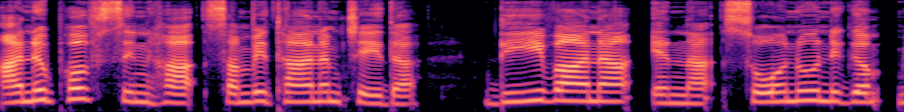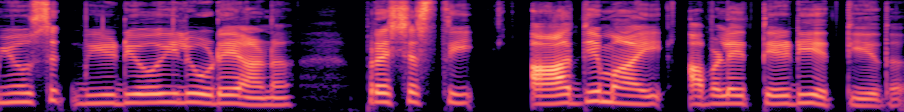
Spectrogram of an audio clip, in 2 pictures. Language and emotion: Malayalam, neutral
